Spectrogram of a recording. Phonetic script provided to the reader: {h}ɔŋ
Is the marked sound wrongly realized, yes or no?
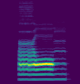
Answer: yes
